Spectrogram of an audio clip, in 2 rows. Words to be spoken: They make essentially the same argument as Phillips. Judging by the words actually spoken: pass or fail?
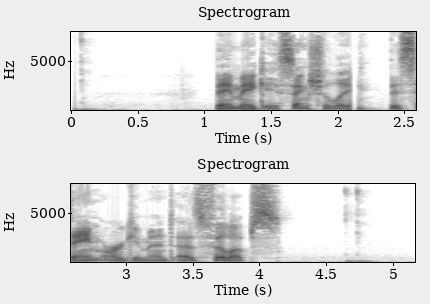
pass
